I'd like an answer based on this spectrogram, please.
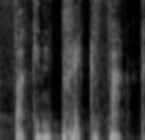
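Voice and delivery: quiet, angry fake Irish voice. Showing how drunk Irish people sound, doing a mock-angry McGregor drunk rant. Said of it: "You sound like a bit like a leprechaun".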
